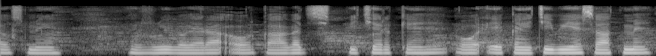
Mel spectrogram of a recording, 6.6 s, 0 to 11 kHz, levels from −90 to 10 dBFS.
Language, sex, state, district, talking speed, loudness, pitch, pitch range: Hindi, male, Uttar Pradesh, Lalitpur, 135 wpm, -19 LUFS, 140 Hz, 135-145 Hz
